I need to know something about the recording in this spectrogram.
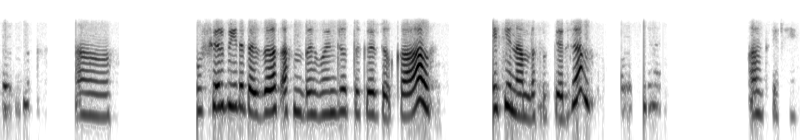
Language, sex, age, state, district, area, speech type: Kashmiri, female, 18-30, Jammu and Kashmir, Bandipora, rural, conversation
